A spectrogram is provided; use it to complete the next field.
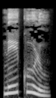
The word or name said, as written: ನಾಯಿಗಳ್ಳಿ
